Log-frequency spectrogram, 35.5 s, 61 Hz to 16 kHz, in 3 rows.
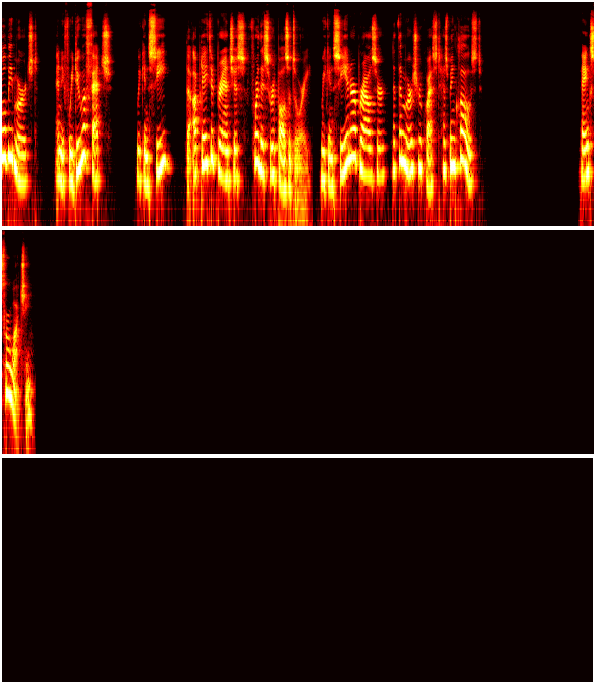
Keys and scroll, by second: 4.4 super+9, 5.9 super+9.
